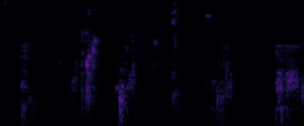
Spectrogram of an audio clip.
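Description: Faint gulps and swallows of a person drinking from a can: a handful of short, soft sounds spread over a few seconds, with a slightly longer one near the end.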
